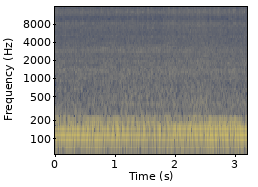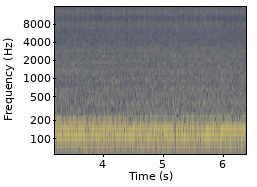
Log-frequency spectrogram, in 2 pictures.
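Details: 1979 Honda GL1000 Gold Wing flat-four after valve seal replacement to cure excessive smoking; low, smooth burble at a steady warm idle with no knocks, misses or hunting; normal idle.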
